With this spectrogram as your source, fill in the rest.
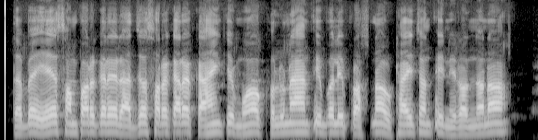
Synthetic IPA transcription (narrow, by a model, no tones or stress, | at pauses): t̪ebeesɔmpɔɾkɔɾeɾad͡ʒɔsɔɾkaɾɔkaɦĩŋkimuɦɔkʰulunaɦant̪ibolipɾɔsnɔuʈʰajt͡ʃʰɔnt̪iniɾɔnd͡ʒɔnɔ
